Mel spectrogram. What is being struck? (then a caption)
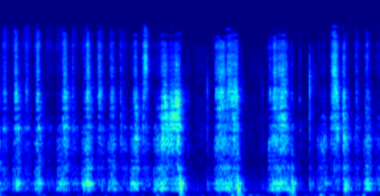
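Coated paper scratch card and wooden stylus. A wooden stylus scrapes the black coating off a flat black-coated paper scratch card, revealing the teal layer beneath. Dry, raspy scratching strokes come in irregular bursts, some quick and short and some longer, with a bright, hissy texture and quiet gaps between them.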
